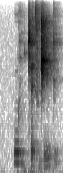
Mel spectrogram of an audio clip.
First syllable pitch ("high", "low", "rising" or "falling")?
falling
